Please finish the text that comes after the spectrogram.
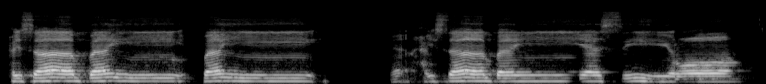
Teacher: Idgham ma'al ghunnah, idgham dengan dengung. Maka dengung tu berapa harakat ibu ayah? 2 harakat.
